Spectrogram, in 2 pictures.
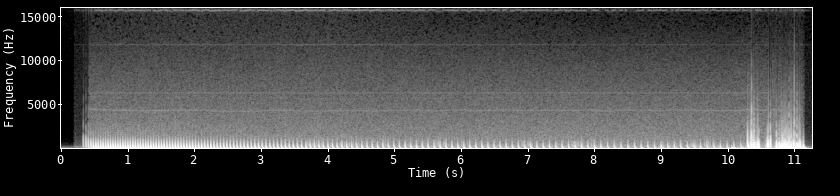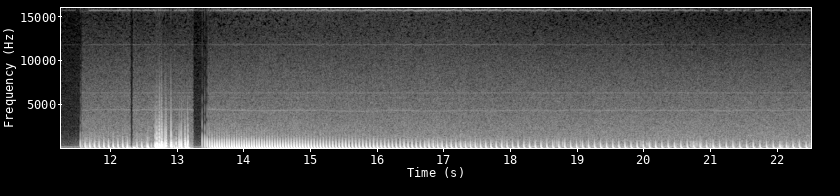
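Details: Needle EMG teaching example of positive sharp waves, a sign of denervation. They are evoked more easily by needle movement than fibrillations, with the same electrophysiological characteristics and clinical significance as fibrillations.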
